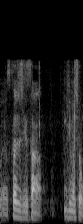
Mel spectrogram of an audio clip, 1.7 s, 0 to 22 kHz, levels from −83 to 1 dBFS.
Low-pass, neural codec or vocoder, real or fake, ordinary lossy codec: 7.2 kHz; vocoder, 44.1 kHz, 128 mel bands, Pupu-Vocoder; fake; none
